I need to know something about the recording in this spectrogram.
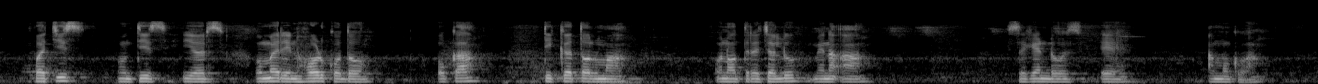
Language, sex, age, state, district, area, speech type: Santali, male, 18-30, Jharkhand, East Singhbhum, rural, read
